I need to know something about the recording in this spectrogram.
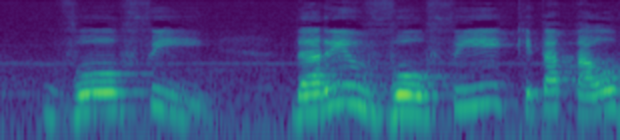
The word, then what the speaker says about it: filles: Jadi dibacanya ce sont vos filles, ya. Kalau fils anak laki-laki. Kalau anak perempuan ce sont vos filles, ya. Walaupun dia jamak, S-nya tidak dibaca, ya. Vos filles.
